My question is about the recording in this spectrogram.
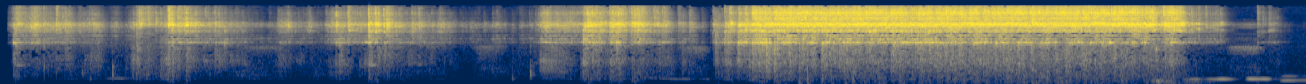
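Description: A pair of yellow plastic toy maracas shaken by a toddler: irregular shakes of rattling for the first seven seconds or so, then fast, continuous rattling that runs until just before the end.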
